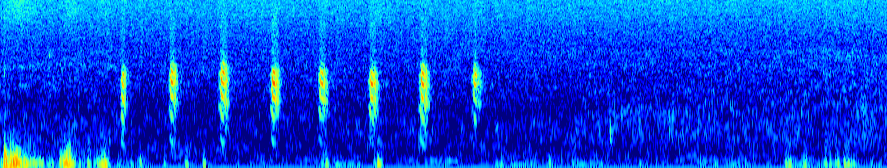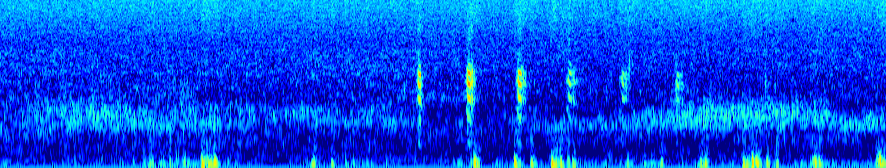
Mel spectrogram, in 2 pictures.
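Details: A courting pair of Spanish imperial eagles at Soto de Viñuelas, Tres Cantos, Madrid, recorded on a phone, give two quick bursts of short, hoarse barking notes, about eight then six, over low rumbling wind.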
